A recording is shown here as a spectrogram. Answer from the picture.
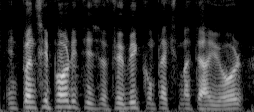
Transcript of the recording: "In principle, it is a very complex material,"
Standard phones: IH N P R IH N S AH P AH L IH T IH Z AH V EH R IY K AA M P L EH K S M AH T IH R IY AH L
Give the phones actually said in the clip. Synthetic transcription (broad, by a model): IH N P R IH N S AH P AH L IH T IH Z AH V EH R IY K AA P L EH K S M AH T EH R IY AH L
